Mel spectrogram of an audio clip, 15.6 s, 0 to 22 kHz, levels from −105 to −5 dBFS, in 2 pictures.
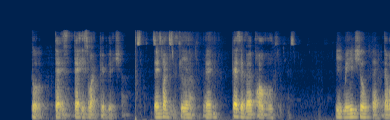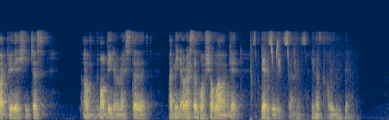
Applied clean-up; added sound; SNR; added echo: neural mask model DeepFilterNet 3.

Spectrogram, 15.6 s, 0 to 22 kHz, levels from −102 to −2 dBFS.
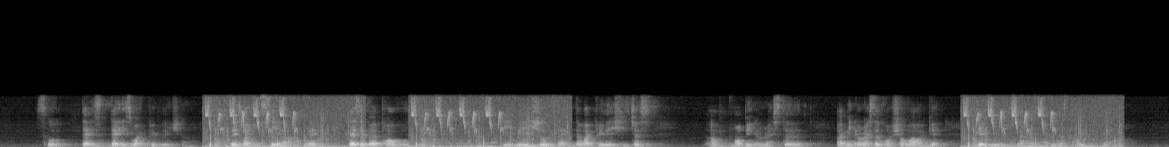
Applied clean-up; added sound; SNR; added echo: none; Bird; -1 dB; reverberation time 0.7 s.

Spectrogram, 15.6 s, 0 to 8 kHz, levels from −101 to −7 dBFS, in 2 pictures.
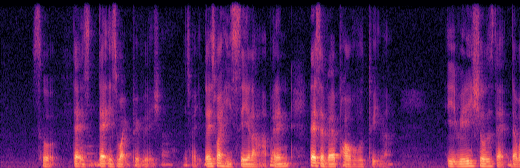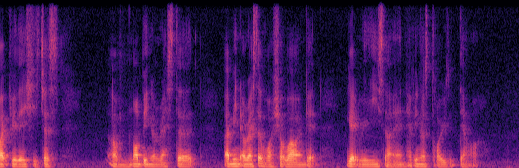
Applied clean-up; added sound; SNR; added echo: none; none; none; none.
